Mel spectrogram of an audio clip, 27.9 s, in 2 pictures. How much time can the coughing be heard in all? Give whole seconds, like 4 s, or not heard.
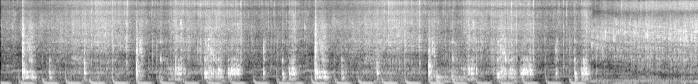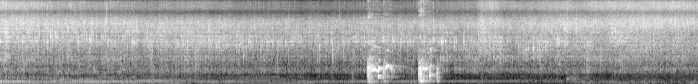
2 s.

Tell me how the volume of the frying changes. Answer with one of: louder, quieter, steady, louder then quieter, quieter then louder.
quieter.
